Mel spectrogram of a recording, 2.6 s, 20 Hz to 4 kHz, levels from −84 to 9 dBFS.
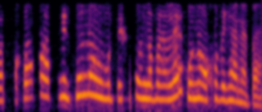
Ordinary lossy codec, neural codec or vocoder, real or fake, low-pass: AAC, 32 kbps; codec, 16 kHz, 8 kbps, FreqCodec, smaller model; fake; 3.6 kHz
